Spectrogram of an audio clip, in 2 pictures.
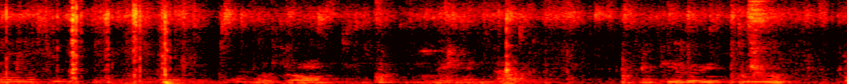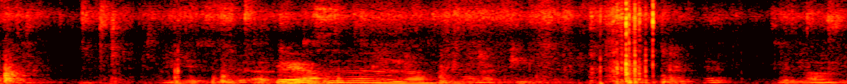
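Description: Baseball cards being flipped through by hand, giving light clicks and rustles, with the sharpest snap near the end, under faint murmured speech.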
